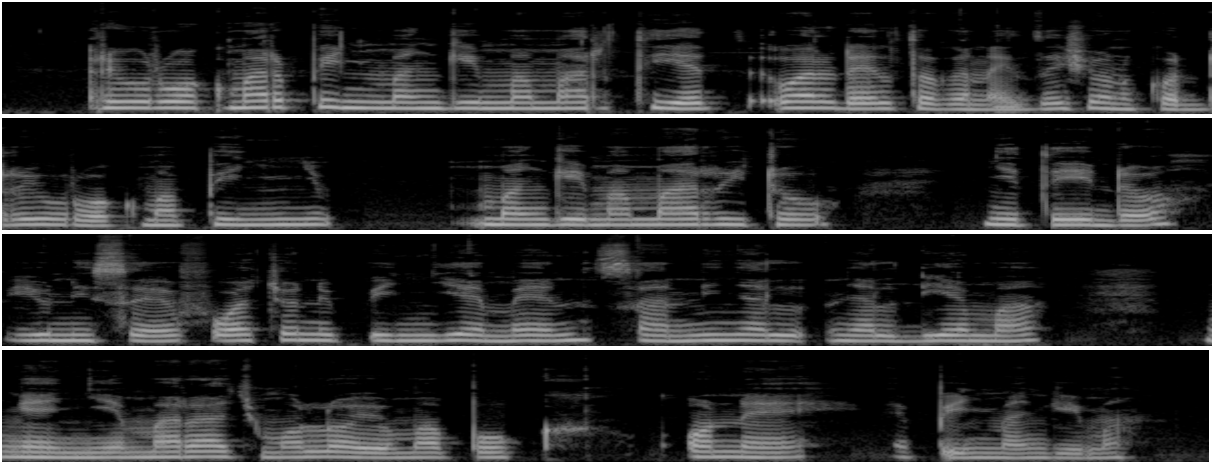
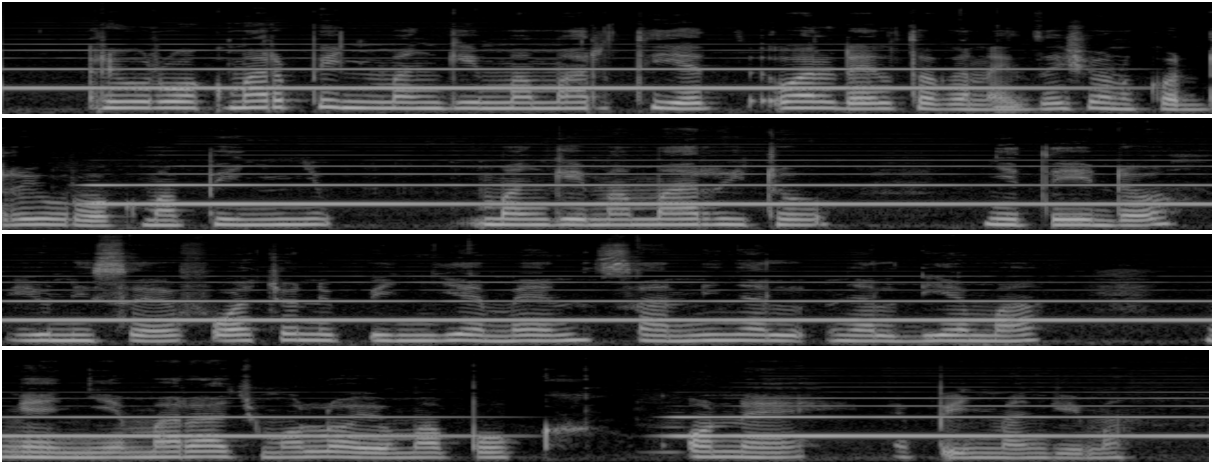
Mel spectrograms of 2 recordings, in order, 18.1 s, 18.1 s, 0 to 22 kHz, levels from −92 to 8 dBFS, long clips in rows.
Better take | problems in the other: first | background sound (Wind instrument, woodwind instrument); 1 dB below the speech

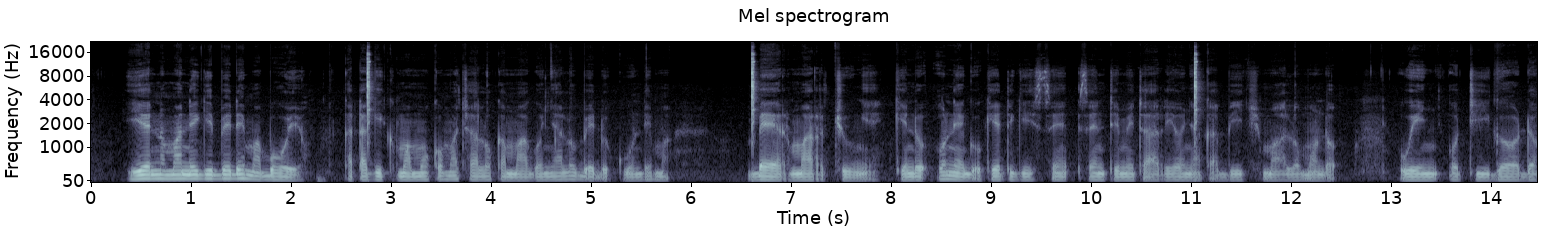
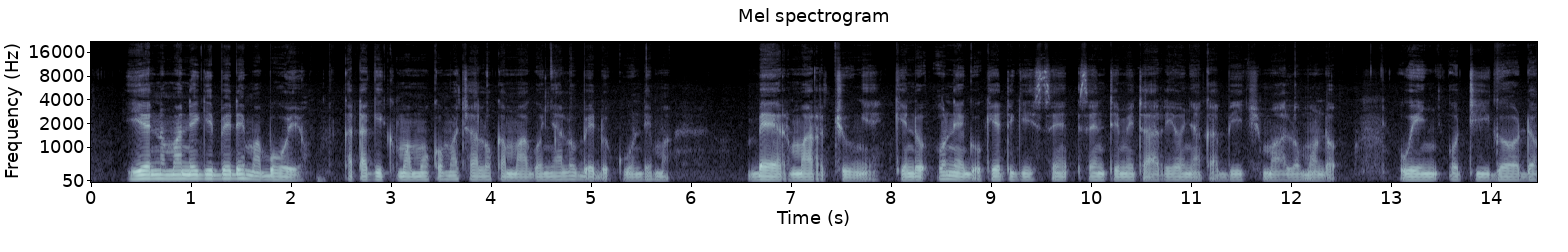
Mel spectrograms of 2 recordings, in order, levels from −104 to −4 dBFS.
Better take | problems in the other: second | background sound (Cutlery, silverware); 1 dB above the speech

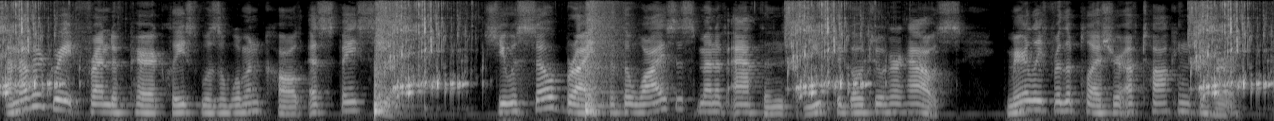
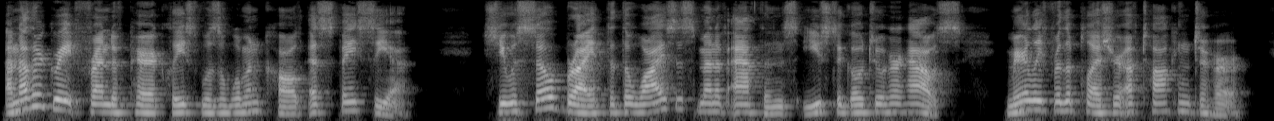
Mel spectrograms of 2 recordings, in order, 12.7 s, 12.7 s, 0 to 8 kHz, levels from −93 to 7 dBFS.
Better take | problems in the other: second | background sound (Liquid + Snare drum); 1 dB below the speech

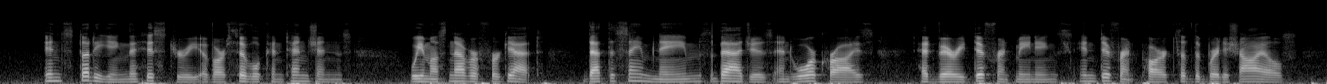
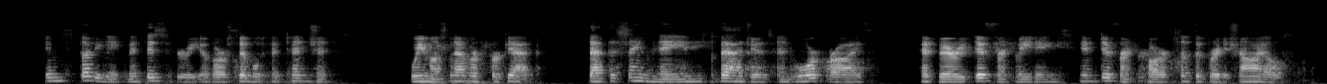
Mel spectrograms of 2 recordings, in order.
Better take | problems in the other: first | noise reduction (neural mask model DeepFilterNet 3)

